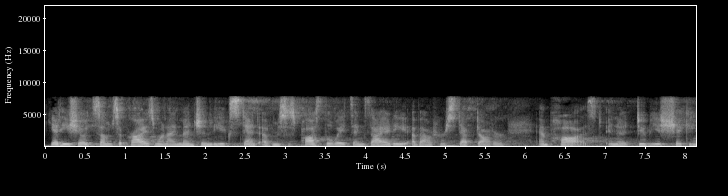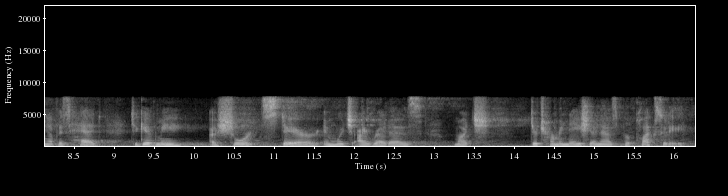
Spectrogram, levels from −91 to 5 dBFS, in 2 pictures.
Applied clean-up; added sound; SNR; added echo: none; none; none; reverberation time 1.7 s.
